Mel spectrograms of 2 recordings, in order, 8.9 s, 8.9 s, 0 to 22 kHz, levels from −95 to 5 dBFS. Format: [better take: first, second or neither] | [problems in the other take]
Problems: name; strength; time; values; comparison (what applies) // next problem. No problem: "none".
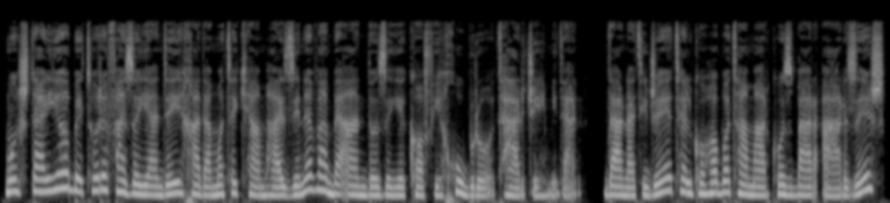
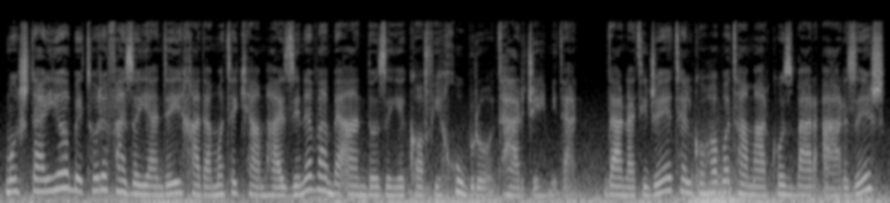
first | wind noise on the microphone; occasional gusts; 15 dB below the speech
